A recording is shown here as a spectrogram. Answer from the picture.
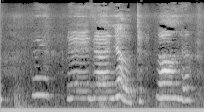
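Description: A child's voice singing wordless held notes in a few short phrases, one sliding up and back down a little over two seconds in, over a steady low hum.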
